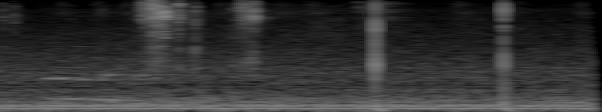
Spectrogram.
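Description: Faint taps on a tablet touchscreen: a soft brushing sound about half a second in, then two sharp taps half a second apart in the second half, over a low steady hum.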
